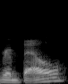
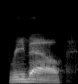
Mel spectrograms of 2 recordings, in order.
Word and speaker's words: Rebelle: Yeah, it's a REBELLE, like like Okay, a Belle and Beauty and the Beast, but if you right. had to do it again, Rebelle.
